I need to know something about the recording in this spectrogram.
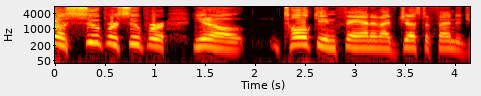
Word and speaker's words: Tolkien: well it's funny because we all pronounce the tolkien like for like decades and then they finally say no it's tolkien okay i'm old then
